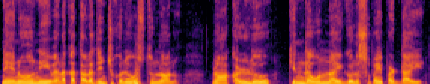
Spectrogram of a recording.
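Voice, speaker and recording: A man voicing an eager young granddaughter who speaks in a hushed way in a storybook reading. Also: on the high side, normal speed, no echo, clean studio sound, close to an everyday voice.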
